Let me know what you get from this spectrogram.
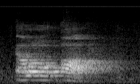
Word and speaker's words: Eloah: Okay, it's plural for the word Eloah. Aloha. Almost like Aloha, you know, a Hawaiian thing.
